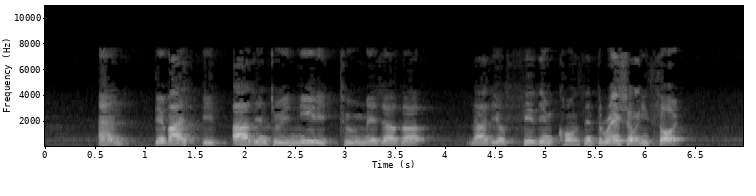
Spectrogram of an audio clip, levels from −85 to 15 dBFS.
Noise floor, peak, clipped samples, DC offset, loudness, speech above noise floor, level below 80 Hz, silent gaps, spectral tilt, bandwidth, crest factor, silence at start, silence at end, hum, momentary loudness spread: -53 dBFS; -4 dBFS; under 0.1%; under 0.1%; -22 LUFS; 31 dB; -62 dBFS; none; -5.5 dB/octave; 8 kHz; 20 dB; 0.55 s; 0.55 s; none; 10 LU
